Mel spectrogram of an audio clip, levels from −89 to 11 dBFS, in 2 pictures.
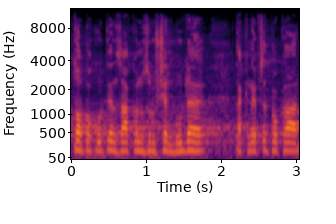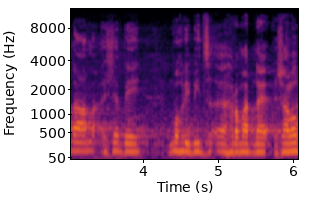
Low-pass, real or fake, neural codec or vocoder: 10.8 kHz; fake; vocoder, 48 kHz, 128 mel bands, Vocos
